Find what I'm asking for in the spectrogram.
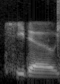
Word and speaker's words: keto: Am I saying it right? Keto or keto? I always fuck this up. It's actually keto. Keto. Yeah. Ketogenic.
